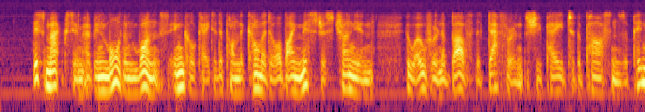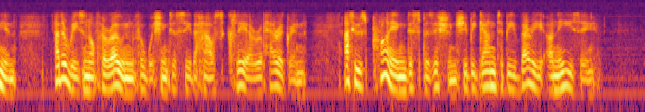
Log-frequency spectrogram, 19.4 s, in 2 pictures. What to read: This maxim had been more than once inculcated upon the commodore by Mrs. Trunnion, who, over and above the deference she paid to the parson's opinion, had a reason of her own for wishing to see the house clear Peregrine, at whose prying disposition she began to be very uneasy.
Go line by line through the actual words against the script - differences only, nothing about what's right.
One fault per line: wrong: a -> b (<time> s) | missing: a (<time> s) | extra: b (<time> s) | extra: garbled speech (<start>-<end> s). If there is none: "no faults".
no faults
